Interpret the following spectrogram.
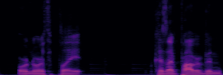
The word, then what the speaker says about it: North Platte: I know someone knows how to pronounce this. I know someone knows. Someone's got to know. Platte? Okay, good. North Platte.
